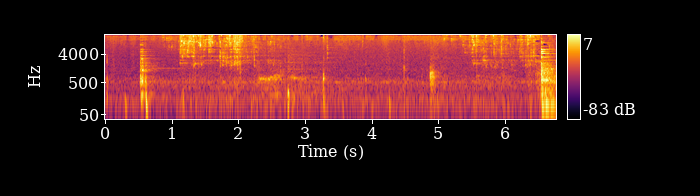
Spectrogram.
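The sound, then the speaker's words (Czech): Wine trickles and splashes from a glass carafe into glasses at a wine tasting in short, intermittent pours, punctuated by a few sharp glassy clinks, fairly quiet with no talking. “No dobre, tak otestujeme si, ako sa víno vydýchlo, ktoré bolo v tej flaške, v tejto karafe.”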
